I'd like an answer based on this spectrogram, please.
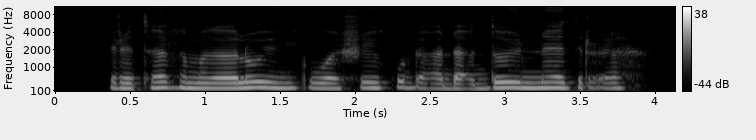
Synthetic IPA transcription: ħɪɾɪt̪ʰaːŋkʰɐmɐɣaːlɔːjɪŋkʰʊwɑːʃɛjkʰʊɖɑʕɑɖɑʕd̪ɔːjnːaːðɪrɐh

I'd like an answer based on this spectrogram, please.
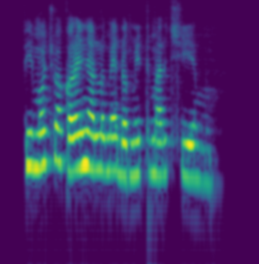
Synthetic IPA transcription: pimɔt͡ʃwakɔɾɛɲalɔmɛdɔmitmart͡ʃiemu

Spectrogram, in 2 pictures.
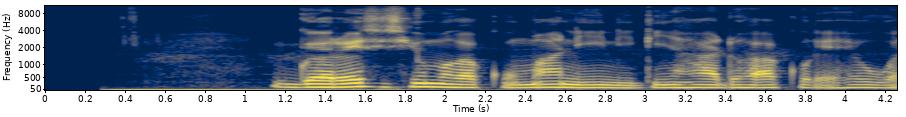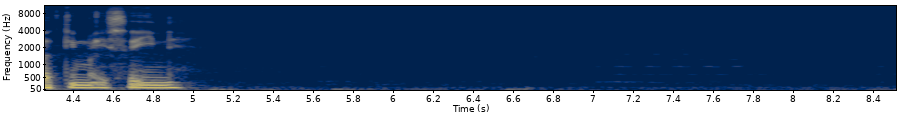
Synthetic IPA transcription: ɡwɛɾɔes̬isiumaɣakumaninidiɲaɦadɔhakuɾɛ̰ɦɛuwa̰t̪imaisainɛ

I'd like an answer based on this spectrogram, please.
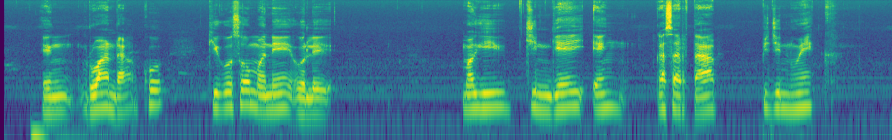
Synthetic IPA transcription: ɛŋɾuandako | kiɡosomaneole | maɡit͡ʃiŋɡejɛŋ | kasaɾta | pid͡ʒinwek

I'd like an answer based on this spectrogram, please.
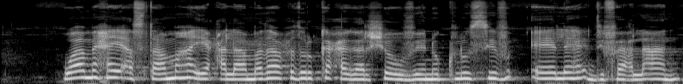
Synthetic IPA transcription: wɑːmɑħɑjɐst̪ʰaːmɐɦɐiːʕɑlaːmɐðɐhɐʕʊðʊrkʰɐʕɑɣaːrʃɔvɛnʊklusɪvɛːlɛhd̪ɪfaːʕlɐaːn

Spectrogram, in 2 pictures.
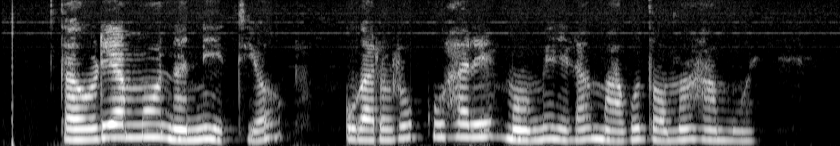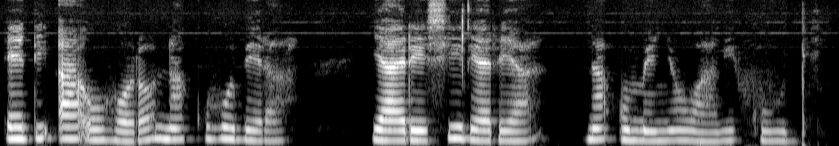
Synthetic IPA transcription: taoɾeamɔnaneːtjɔ | oɣaɾoɾokuɦaɾemaomeɾeɾamaɣoðɔmaɦamwɛ | ɛdiʔaoɦɔɾɔnakoɦoðeɾa | jaɾeʃiɾeaɾea | naʔomɛɲɔwaɣekuːdi

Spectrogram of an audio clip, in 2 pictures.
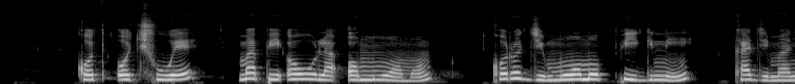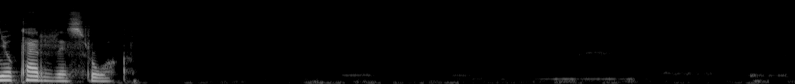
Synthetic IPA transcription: kot̪ot͡ʃwe | mapɪʔɔʊlaʔɔmwɔmɔ | koɾod͡ʒimwɔmɔpʰiɡnɪ | kad͡ʒimaɲɔkarːɛsrwɔk

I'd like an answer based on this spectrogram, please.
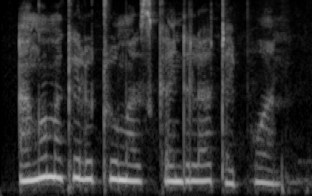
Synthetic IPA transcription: aŋɔmakelotʰumalskajndalatajpwan

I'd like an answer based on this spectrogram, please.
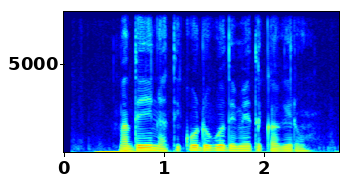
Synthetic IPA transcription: maðenatikodoɣoðɛmɛːt̪ekaɣeɾɔ

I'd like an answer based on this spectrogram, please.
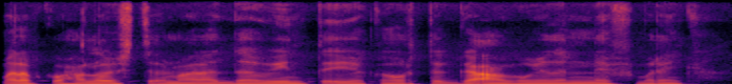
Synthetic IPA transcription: mɐɾɐbkʰɐwɑħɑːlɔːɪst̪ʰɪʕmaːlaːd̪aːwiːnt̪ʰɐ̰ijɞkʰɐɦɔrt̪ʰɐɡɐʕɑ̰βʊːɣjɐðɐnɛːfmɐɾɪŋkʰɐ̥

